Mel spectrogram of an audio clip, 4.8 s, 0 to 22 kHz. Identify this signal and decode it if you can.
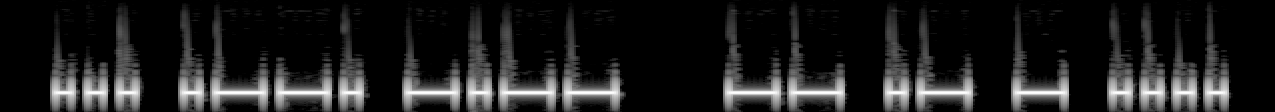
Morse code, heard as a keyed tone, about 20 wpm, 700 Hz. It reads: SPY MATH
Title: Pangram Challenge v2 - 20wpm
